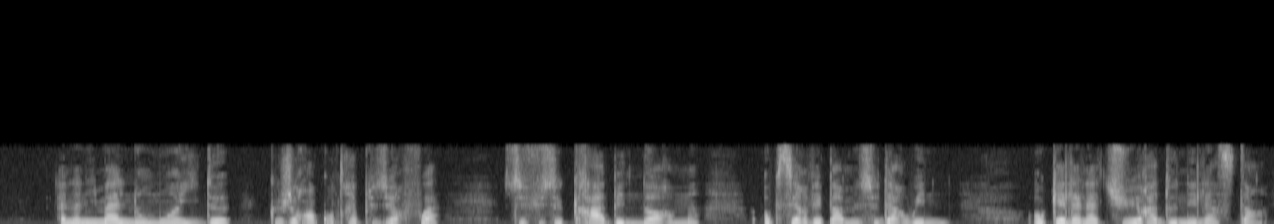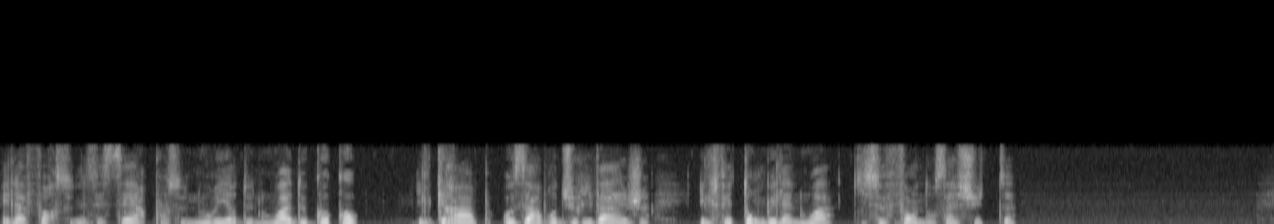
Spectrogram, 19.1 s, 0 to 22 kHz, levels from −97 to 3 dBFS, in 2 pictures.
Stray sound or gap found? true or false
false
